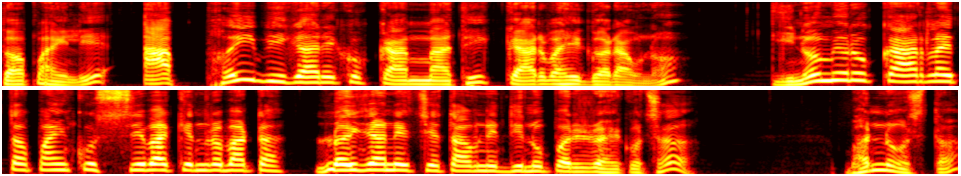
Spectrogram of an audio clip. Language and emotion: Nepali, disgusted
